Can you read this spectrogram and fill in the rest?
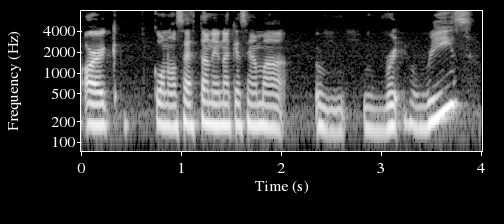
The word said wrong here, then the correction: Reze: Reze. Se escribe R-E-Z-E.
